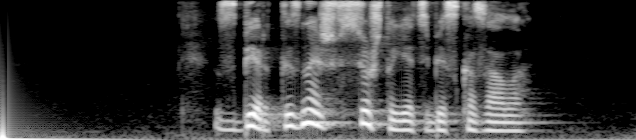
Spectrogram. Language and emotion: Russian, positive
